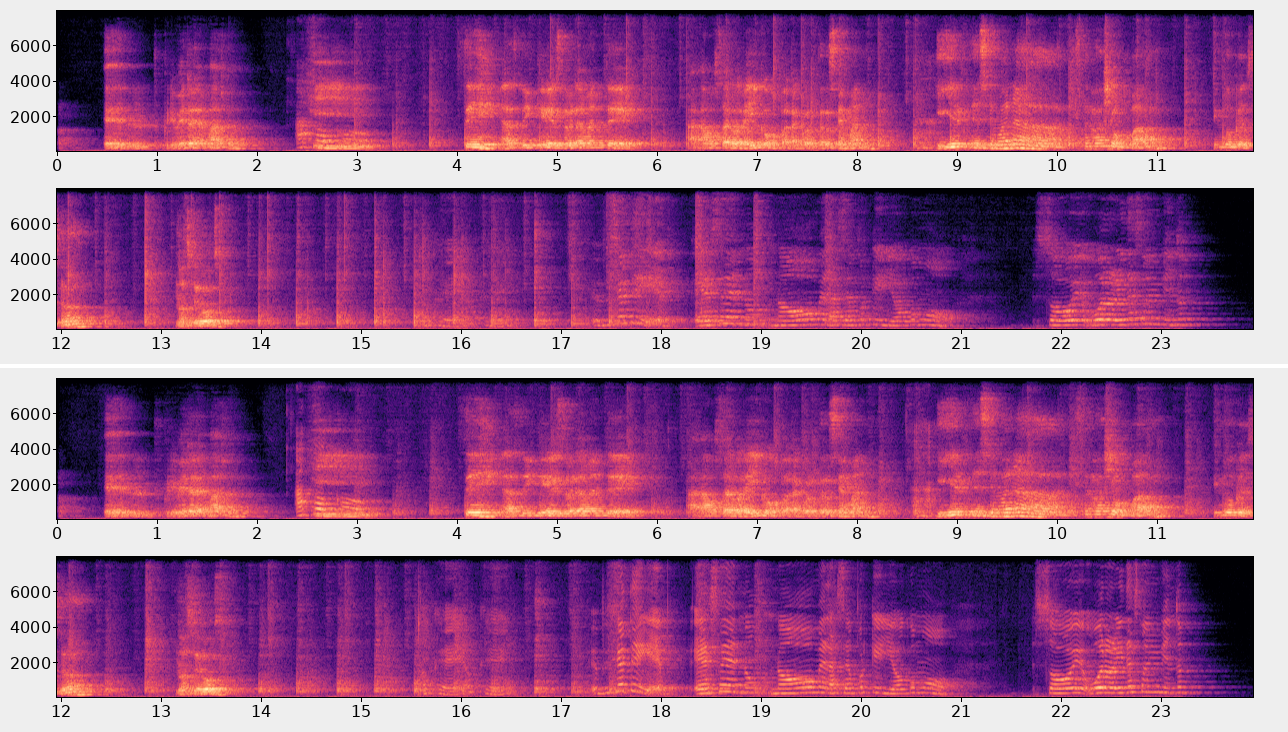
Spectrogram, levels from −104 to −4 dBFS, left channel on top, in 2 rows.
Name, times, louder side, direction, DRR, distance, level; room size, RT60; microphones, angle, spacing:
voice 1, 0.5-1.8 2.6-3.1 4.1-5.8 6.3-8.1 8.8-11.1 11.6-12.2 13.1-13.6, equal, 25° left, -2 dB, 0.5 m, -19 dB
voice 2, 2.4-3.1 8.5-8.8 15.6-16.5 17.3-18.1 18.3-20.8 21.7-23.2, right 3 dB, 80° right, 4 dB, 0.4 m, -29 dB
Run, 2.5-2.7 3.0-18.1 18.3-18.5 18.9-19.0 19.6-19.8, left 1 dB, 85° left, 0.5 m, -35 dB
2.2 x 2.2 x 2.7 m, 0.91 s
head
